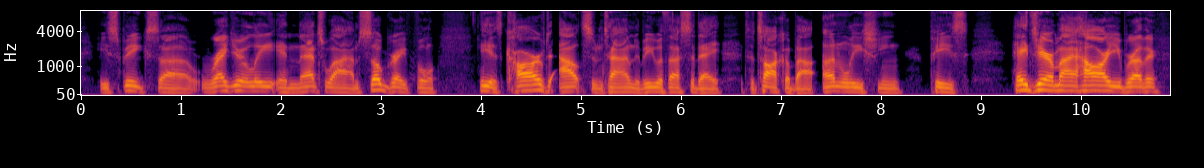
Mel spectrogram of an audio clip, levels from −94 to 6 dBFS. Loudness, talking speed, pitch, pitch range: -23 LUFS, 175 wpm, 110 Hz, 100-125 Hz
